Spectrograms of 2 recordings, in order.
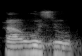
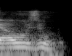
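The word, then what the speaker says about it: أعوذ: So in Urdu, you might say auzu. But in Arabic, the tongue has to come between the teeth for this letter.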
